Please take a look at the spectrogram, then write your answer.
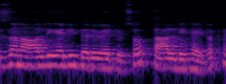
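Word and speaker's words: phthalaldehyde: Now, In common system, it is called as thaldehyde. What is this called? Thaldehyde. This is silent.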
